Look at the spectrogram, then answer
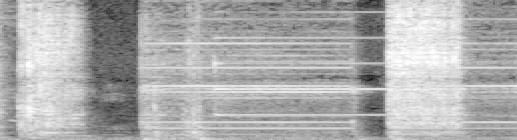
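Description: Embroidery machine trimming its threads with the thread cutter, three short bursts of mechanical whirring and clicking separated by brief pauses, close and fairly loud.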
